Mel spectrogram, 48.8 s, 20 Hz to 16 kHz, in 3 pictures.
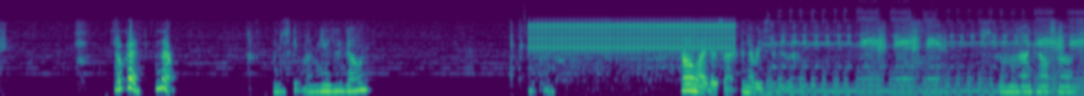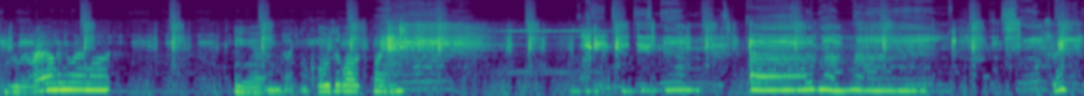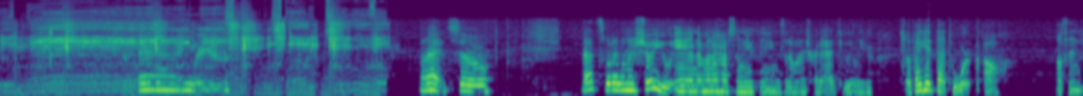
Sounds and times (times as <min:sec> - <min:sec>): Inside, small room: 0:00.0 - 0:09.0, 0:09.6 - 0:48.7
Music: 0:11.3 - 0:38.4.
